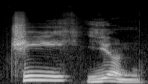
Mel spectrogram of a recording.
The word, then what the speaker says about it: qi yun: Sheng tong, qi yun, like qi, like in qi, like the qi of the breath.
